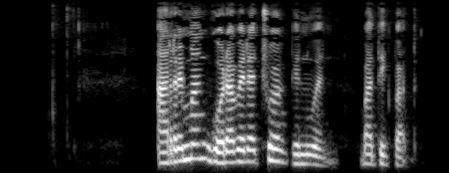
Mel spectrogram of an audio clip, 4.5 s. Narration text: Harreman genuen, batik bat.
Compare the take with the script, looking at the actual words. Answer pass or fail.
fail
